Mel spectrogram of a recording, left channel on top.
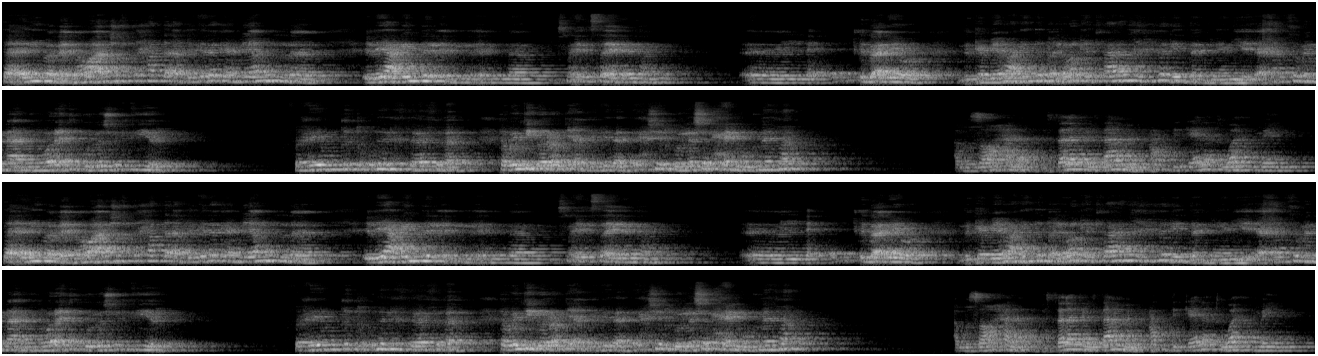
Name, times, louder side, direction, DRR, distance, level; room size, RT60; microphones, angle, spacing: voice 1, 0.0-6.5 7.4-7.9 8.6-14.7 16.1-21.1, equal, 25° left, -8 dB, 0.4 m, -25 dB
voice 2, 7.7-8.5 10.0-10.2 16.7-16.8 17.2-17.3 22.7-26.0, right 1 dB, 75° right, -2 dB, 0.4 m, -28 dB
2.6 x 2.0 x 2.8 m, 1.4 s
head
